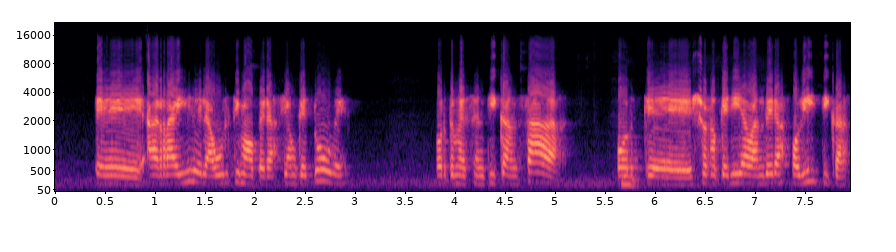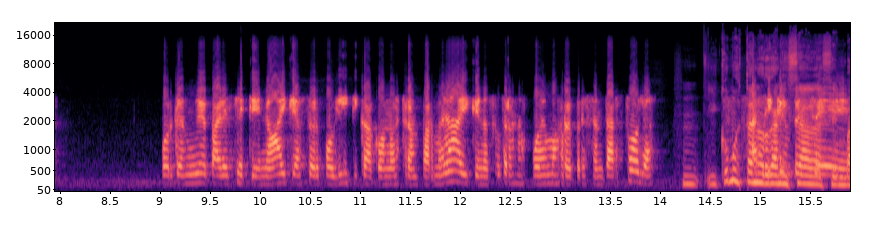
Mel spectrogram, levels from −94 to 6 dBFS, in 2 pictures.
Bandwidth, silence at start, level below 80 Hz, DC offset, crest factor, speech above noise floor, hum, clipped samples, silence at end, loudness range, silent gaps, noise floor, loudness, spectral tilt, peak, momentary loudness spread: 16.5 kHz; 0.4 s; -78 dBFS; under 0.1%; 20 dB; 43 dB; none; under 0.1%; 0 s; 5 LU; none; -61 dBFS; -17 LUFS; -3 dB/octave; 0 dBFS; 10 LU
